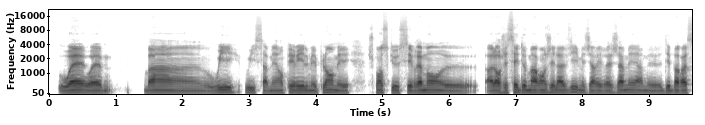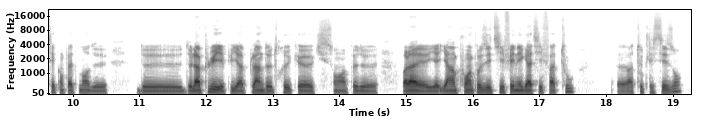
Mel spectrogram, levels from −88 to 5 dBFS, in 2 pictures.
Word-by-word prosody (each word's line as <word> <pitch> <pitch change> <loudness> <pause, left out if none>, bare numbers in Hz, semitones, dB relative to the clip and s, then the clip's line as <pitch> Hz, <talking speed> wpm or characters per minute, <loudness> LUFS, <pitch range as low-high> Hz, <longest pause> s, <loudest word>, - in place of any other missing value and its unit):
Ouais, 100 +2 +5
ouais, 95 -1 +3
mmh 90 - -8 0.5
ben 95 -3 0
oui, 105 +6 -1
oui 105 -1 -2
ça 100 - -3
met 95 +2 -6
en 95 -1 -4
péril 100 -1 +1
mes 95 -1 -2
plans 115 0 0
mais 90 -3 -3 0.2
je - - -26
pense 105 -1 -1
que 100 -3 -1
c'est 100 +1 -1
vraiment, 100 +1 +3
heu, 85 -1 -4
alors 95 +1 +3
j'essaye 105 +2 0
de 105 - +2
m'arranger 105 +1 +2
la 100 -1 +3
vie 120 +4 -3
mais 100 - -3
j'arriverai 95 0 -1
jamais 105 +3 0
à 100 -2 -1
me 90 -1 -5
débarrasser 95 +2 +2
complètement 100 +1 -4
de 90 +1 -5 0.4
de 85 -1 -1
de 80 - -2
la 100 +1 +8
pluie 115 0 +2
et - - +2
puis 100 - -6
il - - +2
y - - +4
a 85 - +2
plein 105 +3 0
de 95 -2 0
trucs, 105 +3 -5
heu, 90 -1 +1
qui - - -23
sont 90 -1 -7
un 85 - -4
peu 95 +3 -4
de 90 -2 -3 0.4
voilà, 95 -4 +7
il 85 - 0
y 90 - +1
a - - +3
il - - -6
y 95 - +2
a 95 - +2
un 95 - +1
point 110 +2 0
positif 110 +1 -2
et 100 - +3
négatif 100 +2 +1
à - - +1
tout, 140 0 -8 0.6
heu, 80 0 -3
à 85 - -2
toutes 125 -1 -9
les 105 - -8
saisons, 110 +9 -4
100 Hz, 220 wpm, -23 LUFS, 90-105 Hz, 0.6 s, la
